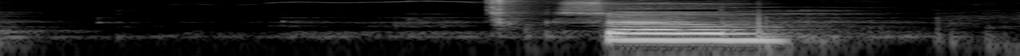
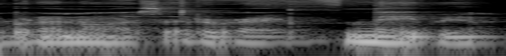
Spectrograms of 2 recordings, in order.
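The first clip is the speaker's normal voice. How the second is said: hushed, half-whispered self-doubt; muttered aside; 4 semitones lower, 15 dB quieter, much faster than usual. Real, not acted. Checking her word with herself, muttered aside. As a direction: mumble it softly to yourself, trailing away.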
